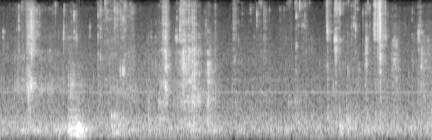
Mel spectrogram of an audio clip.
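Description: Faint sounds of people biting into and chewing pizza: soft, scattered mouth clicks and small bites.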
